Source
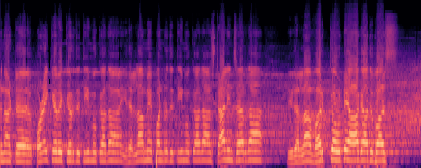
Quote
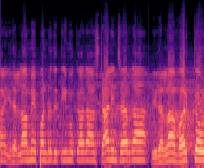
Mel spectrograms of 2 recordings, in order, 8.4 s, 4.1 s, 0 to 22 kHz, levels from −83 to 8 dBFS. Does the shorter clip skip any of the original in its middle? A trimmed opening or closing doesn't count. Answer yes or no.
yes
